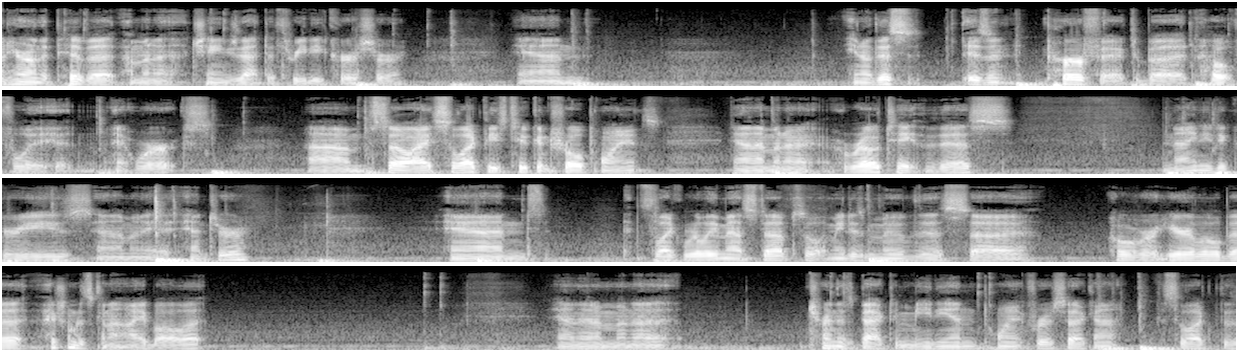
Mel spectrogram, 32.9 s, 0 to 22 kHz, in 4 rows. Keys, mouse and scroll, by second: 0.5 click, 2.2-3.6 scroll down 2, 2.7 shift+middle click, 3.9 Tab, 4.7-5.5 scroll up 3, 6.4 right click, 7.3 shift+right click, 7.7-8.2 scroll down 1, 8.2 shift+middle click, 8.2-8.9 scroll down 2, 9.9 shift+middle click, 13.4 r, 18.9 scroll up 1, 20.0 shift+middle click, 22.3 g, 30.3 click, 32.1 a, 32.3 a.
